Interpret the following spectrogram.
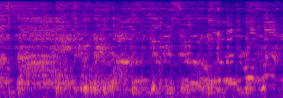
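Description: A song with sung vocals over a steady backing track.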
